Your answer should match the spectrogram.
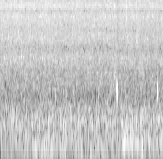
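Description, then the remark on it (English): Steady, dense rain hisses over churning floodwater around flooded cars and flooded shops, with a low watery rumble underneath and a couple of brief splashy knocks near the end. No voices are heard. “Well, you know when you get your license and they say don't drive in flooded water? This is why.”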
